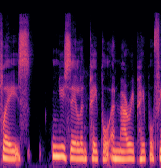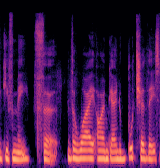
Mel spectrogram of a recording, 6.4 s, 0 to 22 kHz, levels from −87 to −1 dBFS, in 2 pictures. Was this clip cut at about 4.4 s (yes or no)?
yes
